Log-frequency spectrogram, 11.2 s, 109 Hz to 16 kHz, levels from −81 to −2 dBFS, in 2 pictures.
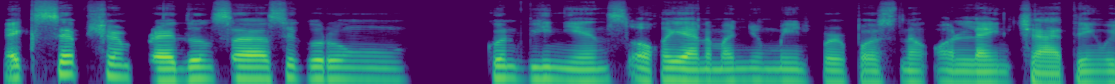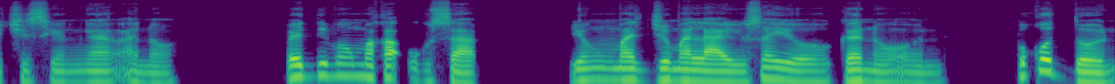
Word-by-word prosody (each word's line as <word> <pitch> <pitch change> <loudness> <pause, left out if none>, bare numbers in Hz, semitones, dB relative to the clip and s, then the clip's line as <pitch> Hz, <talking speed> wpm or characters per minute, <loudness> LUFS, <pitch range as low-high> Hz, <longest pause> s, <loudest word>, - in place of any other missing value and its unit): except 160 +7 +3
siyempre 160 -6 +3
dun 150 +2 +1
sa 150 -1 +5
sigurong 145 -3 -3 0.3
convenience 145 -3 -2
o 140 - +1
kaya 140 -2 +4
naman 130 +1 -3
yung 135 - -6
main 130 -2 -5
purpose 120 -2 -4
ng 120 - -4
online 120 -2 -1
chatting 110 +2 -1
which 120 +1 -4
is 120 - -1
yun 120 0 -5
ngang 120 0 -1
ano, 110 -2 -5 0.5
puwede 170 +3 +3
mong 180 -1 -3
makausap 130 -10 +2 0.5
yung 140 +1 -1
medyo 140 0 +2
malayo 125 -3 +4
sa‘yo, 125 -4 +1
ganoon. 115 -4 0 0.4
Bukod 215 -1 +4
do’n, 115 -1 +3
135 Hz, 160 wpm, -24 LUFS, 120-150 Hz, 0.5 s, sa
